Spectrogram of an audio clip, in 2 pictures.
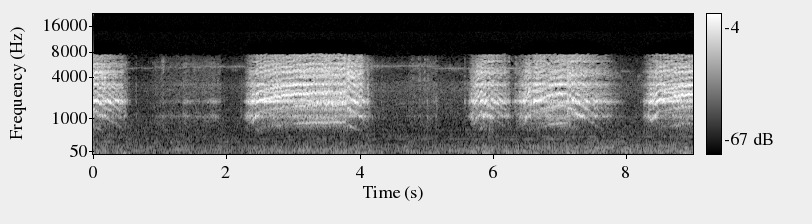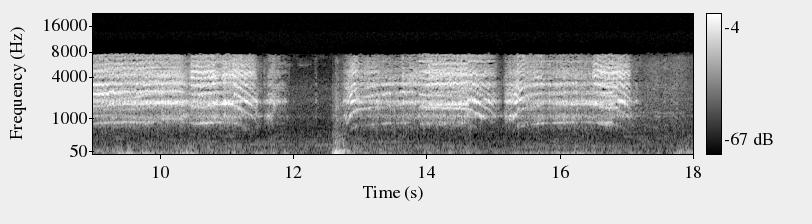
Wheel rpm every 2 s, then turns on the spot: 40, 140, 30, 60, 160, 120, 120, 160, 90.
0-2 4-6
